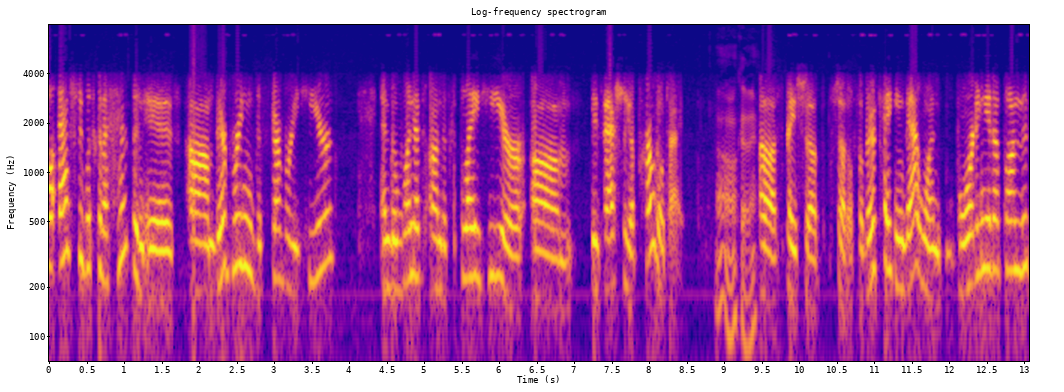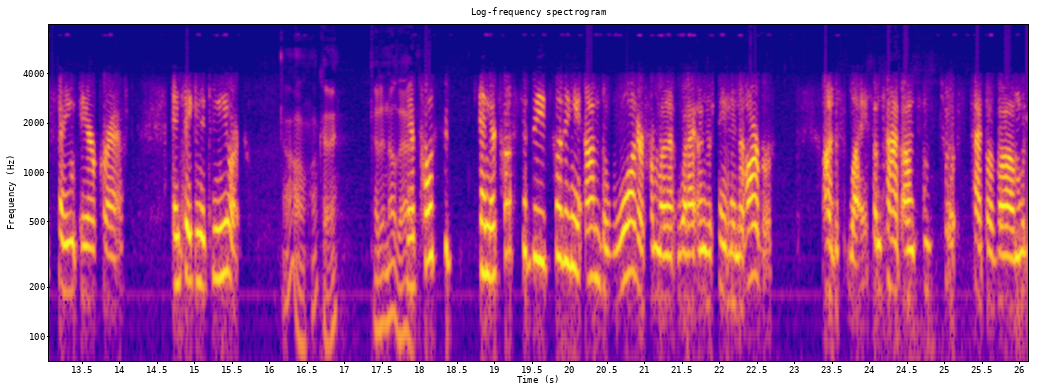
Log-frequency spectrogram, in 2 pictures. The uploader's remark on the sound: The LD Skype Line gets a workout as the show features a live call and a voicemail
